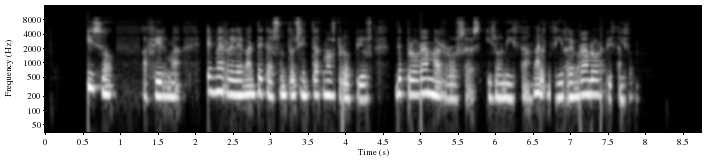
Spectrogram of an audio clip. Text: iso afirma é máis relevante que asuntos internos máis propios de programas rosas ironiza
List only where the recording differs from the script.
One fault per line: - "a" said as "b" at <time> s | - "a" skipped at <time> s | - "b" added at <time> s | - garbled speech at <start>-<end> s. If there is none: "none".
- "máis" skipped at 3.9 s
- garbled speech at 6.5-7.9 s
